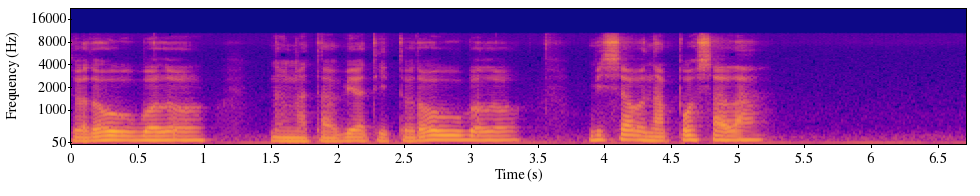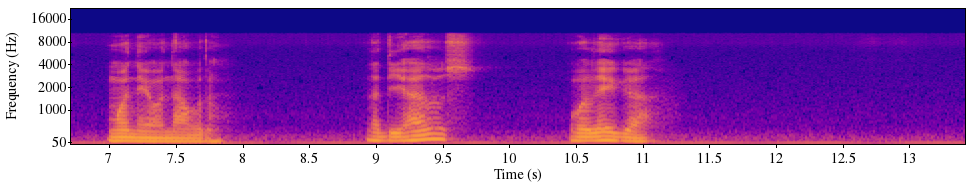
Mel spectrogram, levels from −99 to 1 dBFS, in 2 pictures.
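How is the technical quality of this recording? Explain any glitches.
No glitches or technical faults can be heard anywhere in the recording.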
